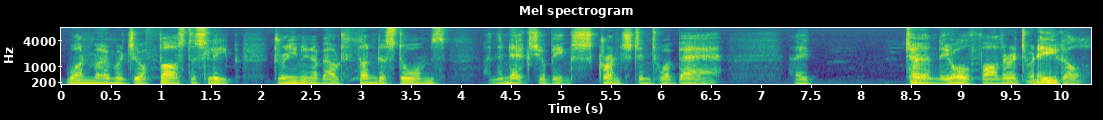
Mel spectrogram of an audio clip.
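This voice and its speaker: A man voicing a giant bear god, gruff, indignant and grave, with a throaty growl, in a storybook reading. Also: mid-range voice, steady tone, measured pace, darkish tone.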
